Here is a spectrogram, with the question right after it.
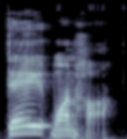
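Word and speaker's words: Dae Won-Ha: Her name is Da Zhou Wan, which is spelled D-A-E-W-O-N. Mm-hmm. Oh, sorry. I looked at the wrong one. It's De Wan Ha. So D-A-E space W-O-N dash H-A.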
